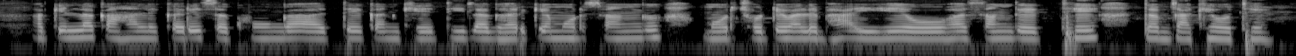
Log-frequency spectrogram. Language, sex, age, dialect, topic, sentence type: Chhattisgarhi, female, 18-24, Western/Budati/Khatahi, agriculture, statement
